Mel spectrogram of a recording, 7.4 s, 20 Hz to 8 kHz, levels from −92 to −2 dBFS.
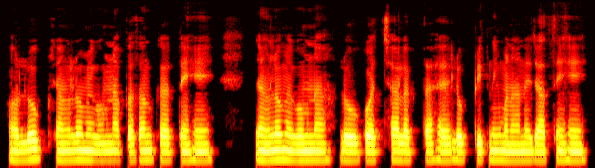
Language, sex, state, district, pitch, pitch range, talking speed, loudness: Hindi, male, Bihar, Supaul, 115 Hz, 110-115 Hz, 170 wpm, -17 LUFS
